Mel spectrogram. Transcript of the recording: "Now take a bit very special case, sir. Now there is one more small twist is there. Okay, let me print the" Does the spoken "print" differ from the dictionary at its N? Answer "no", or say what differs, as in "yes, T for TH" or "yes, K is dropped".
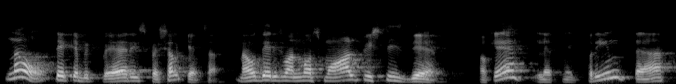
no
